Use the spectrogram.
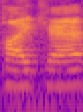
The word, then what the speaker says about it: Piecast: That's not how my name is pronounced. Pie Pod, not P. It's the Piecast, it's like Korean, Chinese, Japanese Piecast, pie. It's Piecast. P-I-E, but without the E.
